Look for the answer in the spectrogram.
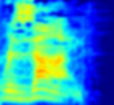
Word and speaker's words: resign: Now, how about the word resign? I want to resign from my job. Resign. R-E-S-I-G-N. What related word is the silent G sounded in? Well, when you resign, you must turn in your resignation. And let's think of 10 other words that are related in spelling and meaning to resign.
